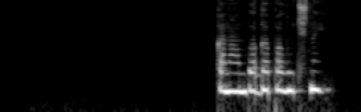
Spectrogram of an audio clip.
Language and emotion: Russian, neutral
